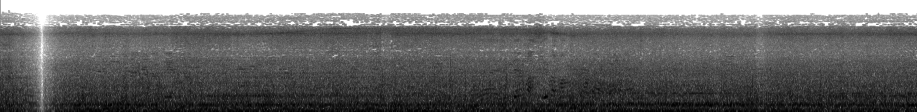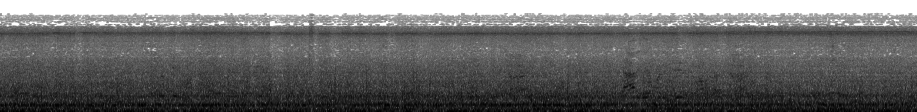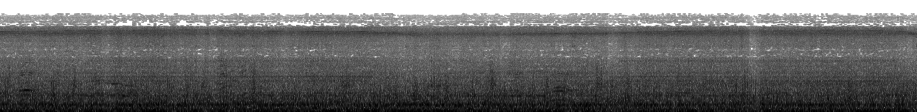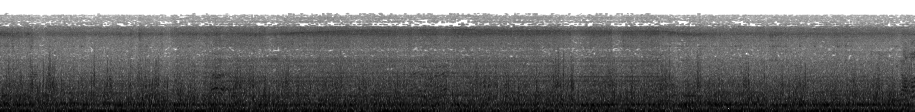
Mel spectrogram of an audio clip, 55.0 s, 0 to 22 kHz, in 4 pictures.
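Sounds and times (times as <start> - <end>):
bus engine hum: 0.0 - 55.0.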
